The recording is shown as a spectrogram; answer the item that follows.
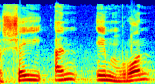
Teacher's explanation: تو یہاں تنوین کو اظہار کے ساتھ پڑھیں گے، یعنی یہاں پر غنہ یا اخفا نہیں کیا جائے گا۔ شیئن امرن، را پر دو زبر کی تنوین پر کر کے پڑھیں گے، اور وقف کی صورت میں بھی جب الف سے چینج ہوگی تنوین تو تب بھی را کو پر کر کے پڑھا جائے گا۔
